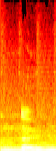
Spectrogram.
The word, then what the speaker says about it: gnome: And that was that the gnome Silent G was proudly presented on the front of one of those teams.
